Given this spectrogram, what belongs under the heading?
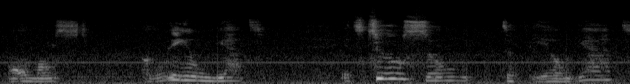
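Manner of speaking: soft, slow dreamy musing, fading to a whisper; wistful, faraway daydream; Gonzo. Pretend. Doing Gonzo's song, soft and slow. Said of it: "for that, I just kinda do".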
